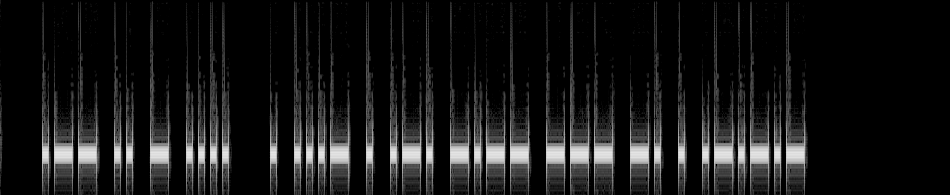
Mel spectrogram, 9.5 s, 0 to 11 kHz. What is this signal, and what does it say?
Morse code, heard as a keyed tone, about 19 wpm, 700 Hz. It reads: WITH EVERYONE.
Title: Sentences from Top 1000 Words - Review Part 5 - 20wpm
